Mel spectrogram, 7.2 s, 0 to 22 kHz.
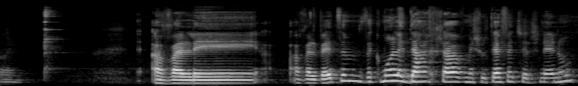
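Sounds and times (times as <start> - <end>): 
glasses clinking in a toast: 0.6 - 1.0
speech: 1.9 - 7.2.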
